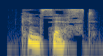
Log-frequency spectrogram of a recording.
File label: "Consist", English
